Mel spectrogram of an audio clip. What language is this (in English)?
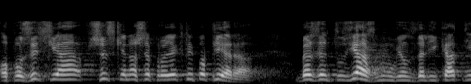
Polish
